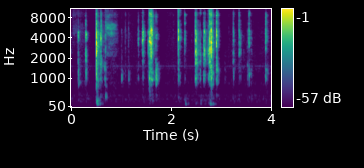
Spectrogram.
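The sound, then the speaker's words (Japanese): Typing on a computer keyboard while composing a message, with irregular bursts of crisp keystrokes separated by short pauses, many taps in all, with no voices. “ちょっと待ってくださいね。喋りながら文章打つって難しいんだな。”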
